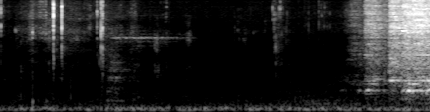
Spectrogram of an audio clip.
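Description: Close-up chewing and small mouth clicks of someone eating a piece of paratha, with a louder, noisy mouth sound about three and a half seconds in as her fingers go to her lips.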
